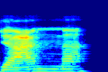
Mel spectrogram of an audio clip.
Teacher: Jadi seakan-akan bunyi lam itu seperti bunyi nun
